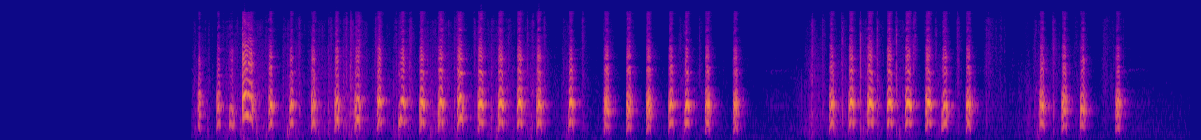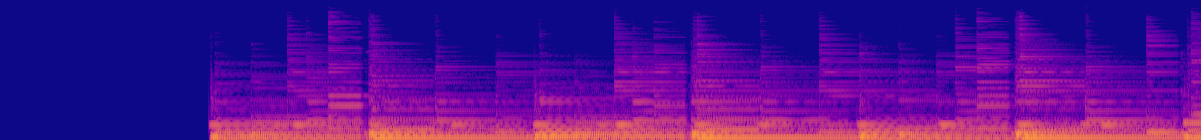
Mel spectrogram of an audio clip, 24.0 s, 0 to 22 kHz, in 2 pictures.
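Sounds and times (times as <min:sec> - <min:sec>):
chicken clucking: 0:01.9 - 0:07.5, 0:08.1 - 0:11.4.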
